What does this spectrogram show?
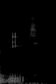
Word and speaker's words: Vite: And yes, Vite, pronounced Vite, it's from French. It, I believe, means fast, and Correct, it is. Yeah. Yes, Vite rhymes with sweet is my way of remembering it.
